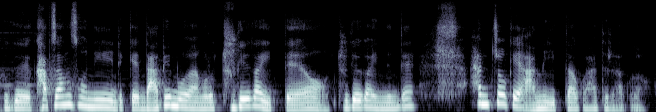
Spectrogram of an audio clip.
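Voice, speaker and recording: A woman in her sixties, a patient, describing her symptoms in casual interview talk, earnest and halting as she searches for words. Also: fairly low pitch, lively intonation, warm tone, faint music behind. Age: 60s.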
